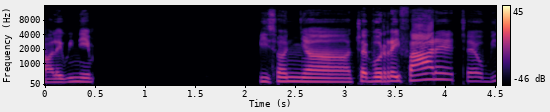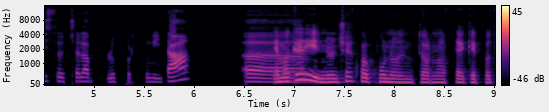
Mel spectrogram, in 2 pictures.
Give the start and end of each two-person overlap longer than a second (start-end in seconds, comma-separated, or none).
none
